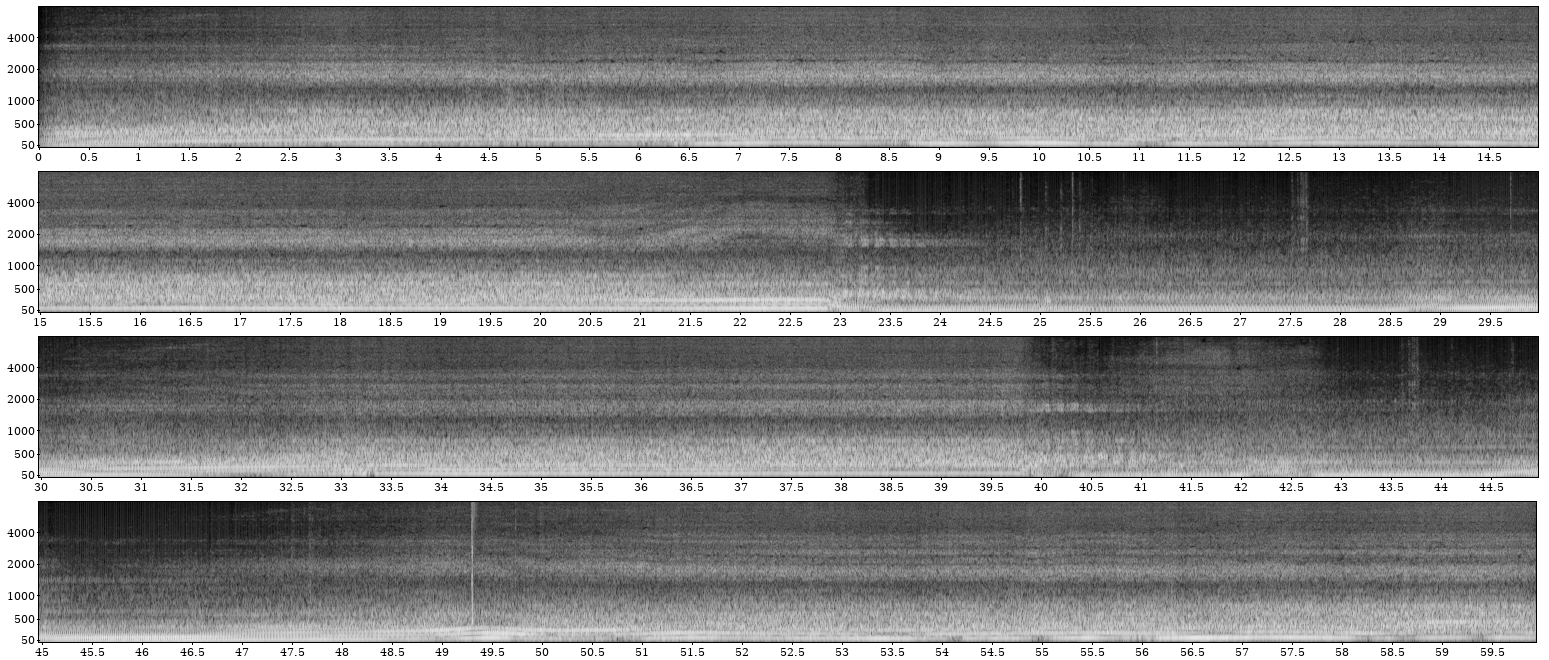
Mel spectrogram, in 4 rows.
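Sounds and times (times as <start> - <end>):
engine running under load: 0.0 - 59.9
steady rushing noise: 1.6 - 26.1, 32.4 - 44.6.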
